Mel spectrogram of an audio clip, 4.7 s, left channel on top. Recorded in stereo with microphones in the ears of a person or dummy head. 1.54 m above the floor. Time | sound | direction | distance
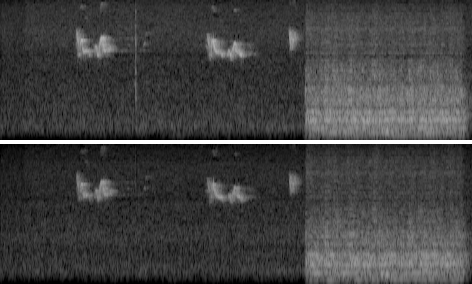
0.8 | a bird | 40° left (ahead or behind) | 0.5 m
3.0 | boiling | 25° left (ahead or behind) | 1.8 m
